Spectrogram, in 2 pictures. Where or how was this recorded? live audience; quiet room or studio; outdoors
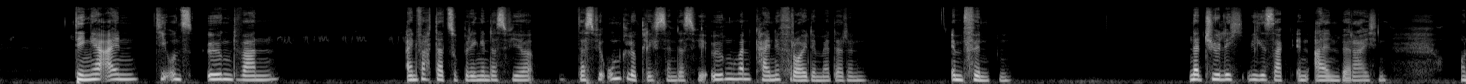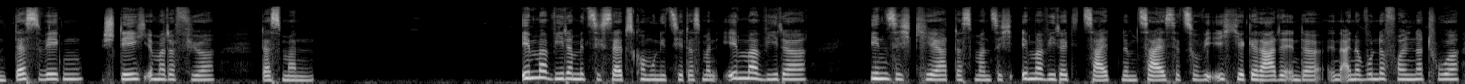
outdoors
